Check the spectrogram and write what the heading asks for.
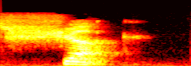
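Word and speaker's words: Shough: It's pronounced Shuck.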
